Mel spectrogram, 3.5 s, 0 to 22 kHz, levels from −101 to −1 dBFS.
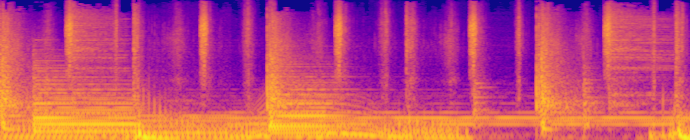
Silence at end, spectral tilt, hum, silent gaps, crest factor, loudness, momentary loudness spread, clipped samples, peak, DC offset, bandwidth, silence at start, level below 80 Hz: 0 s; -4.5 dB/octave; none; none; 12 dB; -13 LUFS; 6 LU; under 0.1%; 0 dBFS; under 0.1%; over 20 kHz; 0 s; -20 dBFS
